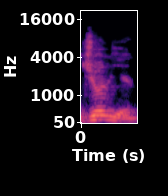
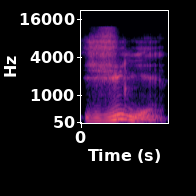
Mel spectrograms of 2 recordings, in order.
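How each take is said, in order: First: The name is said with an English pronunciation. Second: The name is said with a French pronunciation. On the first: This is how English speakers say it. The speaker calls it wrong. "English speaking people say Julian" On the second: This is the proper form of the name. The speaker calls it right. "the proper pronunciation is Julien"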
